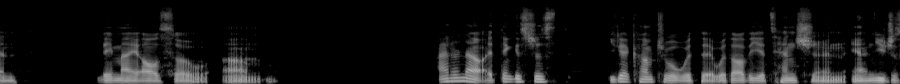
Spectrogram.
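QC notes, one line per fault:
No faults heard.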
